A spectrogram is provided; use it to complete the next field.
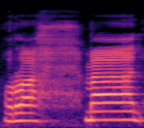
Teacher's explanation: ہا گلے کے درمیان والے مڈل پارٹ سے ہم نے اس کو ادا کرنا ہے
